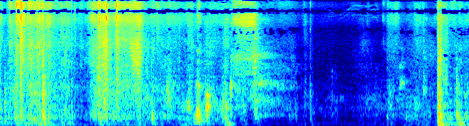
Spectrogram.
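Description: Cardboard rustles and scrapes as a package is handled.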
